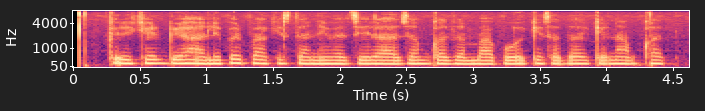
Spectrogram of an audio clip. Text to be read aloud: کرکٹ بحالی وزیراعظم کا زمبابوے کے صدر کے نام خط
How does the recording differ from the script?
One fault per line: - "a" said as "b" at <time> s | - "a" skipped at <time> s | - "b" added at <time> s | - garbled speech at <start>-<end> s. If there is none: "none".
- "پر پاکستانی" added at 1.1 s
